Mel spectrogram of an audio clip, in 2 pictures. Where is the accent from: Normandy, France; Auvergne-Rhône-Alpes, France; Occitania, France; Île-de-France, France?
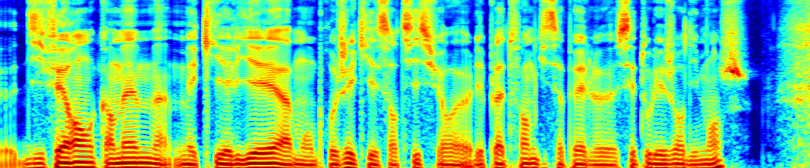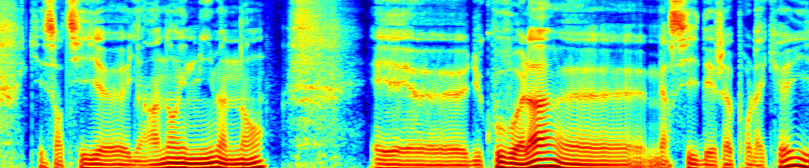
Normandy, France; Cherbourg; now in Caen, France; je suis de Charbourg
